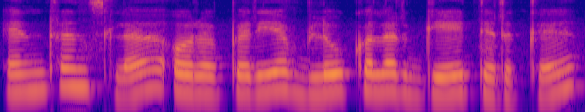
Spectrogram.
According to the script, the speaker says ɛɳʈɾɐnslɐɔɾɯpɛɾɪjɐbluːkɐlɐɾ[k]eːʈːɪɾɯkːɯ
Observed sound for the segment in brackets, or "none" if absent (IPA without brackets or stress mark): ɡ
